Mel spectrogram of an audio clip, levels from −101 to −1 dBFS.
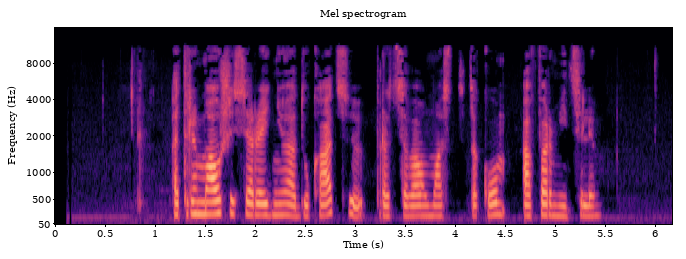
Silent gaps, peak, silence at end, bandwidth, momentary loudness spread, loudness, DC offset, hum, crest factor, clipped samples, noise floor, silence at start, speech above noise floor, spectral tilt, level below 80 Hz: none; -4 dBFS; 0.7 s; 11.5 kHz; 15 LU; -26 LUFS; under 0.1%; none; 22 dB; under 0.1%; -65 dBFS; 0.8 s; 39 dB; -4 dB/octave; -74 dBFS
